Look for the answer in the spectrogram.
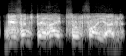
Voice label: voice message art charged, crew tanks german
